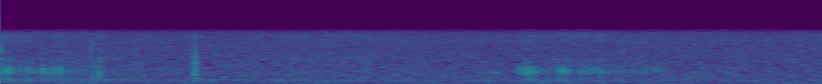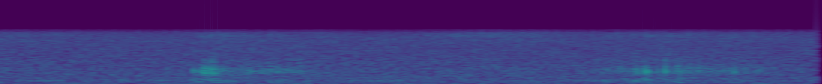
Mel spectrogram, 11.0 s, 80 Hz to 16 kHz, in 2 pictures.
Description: 3 month old Ori-pei snoring.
